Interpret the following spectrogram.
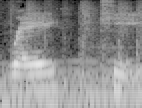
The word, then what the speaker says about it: Reiki: pronounced just like that re key the first word re means spiritual wisdom and the last word ki means life force ki the last part of reiki is just like chi in chinese all of these ancient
